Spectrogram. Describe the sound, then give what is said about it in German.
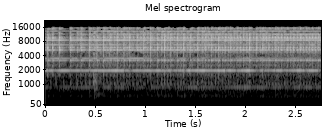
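A continuous metallic bell rings rapidly and steadily for the whole stretch, a bright, rattling mechanical ring from an old hand-cranked field telephone at a Westwall bunker museum in Sinz, Germany, cranked by someone outside, loud with no talking. “ob er noch gerade rausgehen würde und mal das Feldtelefon drehen würde, damit hier das Telefon mal klingelt.”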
